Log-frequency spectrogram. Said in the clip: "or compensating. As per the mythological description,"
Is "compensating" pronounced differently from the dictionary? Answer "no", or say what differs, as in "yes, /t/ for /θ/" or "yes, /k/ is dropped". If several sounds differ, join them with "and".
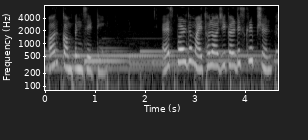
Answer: no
